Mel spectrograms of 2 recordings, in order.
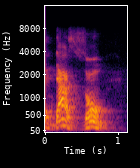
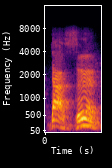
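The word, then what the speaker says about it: DAZN: É, pela primeira vez eu ouvi a pronúncia correta, é Dazon. Né? Então vamos falar Dazan, Dazin, é, Dazon.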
